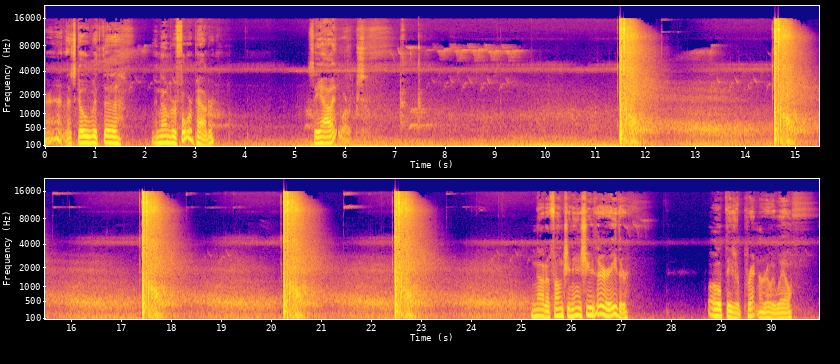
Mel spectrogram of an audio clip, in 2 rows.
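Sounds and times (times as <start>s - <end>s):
rifle shots with echo: 11.4s - 13.8s, 14.5s - 16.2s, 17.4s - 19.1s, 20.2s - 21.8s, 22.4s - 24.0s.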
